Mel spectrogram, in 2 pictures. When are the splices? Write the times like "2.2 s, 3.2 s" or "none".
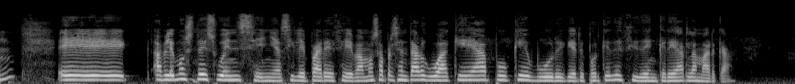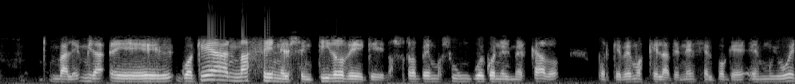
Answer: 5.9 s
